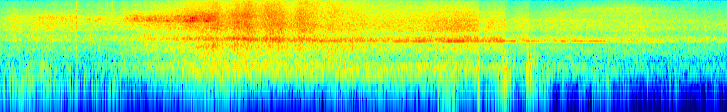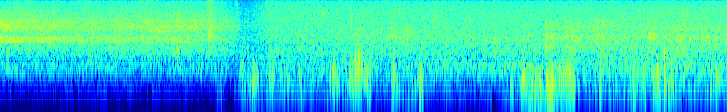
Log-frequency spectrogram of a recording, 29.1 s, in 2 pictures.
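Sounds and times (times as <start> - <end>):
electric train running: 0.0 - 20.0
high train whine: 0.0 - 29.0.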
